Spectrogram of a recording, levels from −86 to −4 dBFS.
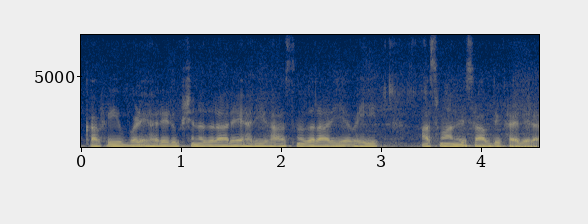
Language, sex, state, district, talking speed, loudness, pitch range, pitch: Hindi, male, Chhattisgarh, Kabirdham, 285 wpm, -29 LUFS, 95-105 Hz, 100 Hz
